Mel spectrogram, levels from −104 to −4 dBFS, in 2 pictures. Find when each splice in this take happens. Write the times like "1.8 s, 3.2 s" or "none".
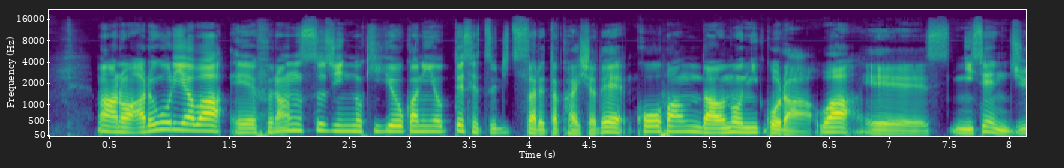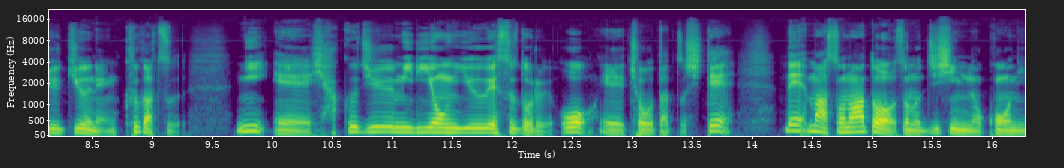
4.9 s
